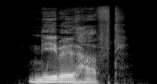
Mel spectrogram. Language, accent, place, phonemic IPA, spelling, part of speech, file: German, Germany, Berlin, /ˈneːbl̩haft/, nebelhaft, adjective, De-nebelhaft.ogg
- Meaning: 1. nebulous, obscure 2. foggy 3. vague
